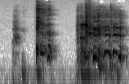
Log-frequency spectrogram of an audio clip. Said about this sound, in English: She just coughed up a hairball. That was a bit weird. Very kooky.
